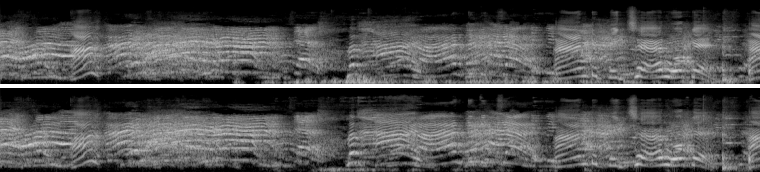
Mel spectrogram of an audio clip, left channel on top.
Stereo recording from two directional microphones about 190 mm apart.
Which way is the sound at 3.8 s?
40° right (ahead or behind).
